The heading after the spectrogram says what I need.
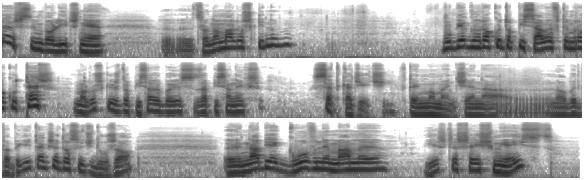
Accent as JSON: {"language": "Polish", "town": "Warsaw", "region": "Masovian Voivodeship", "country": "Poland", "said": "ja jestem warszawiakiem, stąd też był pomysł zorganizowania tego tutaj"}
